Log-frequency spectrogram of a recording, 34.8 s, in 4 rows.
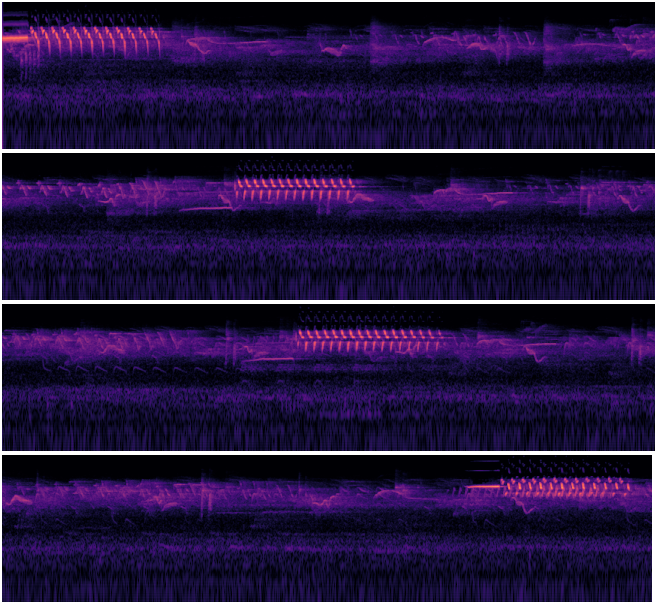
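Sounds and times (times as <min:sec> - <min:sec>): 
speech: 0:00.0 - 0:00.6
Bachman's sparrow song: 0:00.0 - 0:02.2, 0:11.1 - 0:13.5, 0:20.6 - 0:23.3, 0:32.3 - 0:34.7
small birds singing: 0:00.0 - 0:34.7.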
